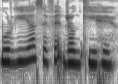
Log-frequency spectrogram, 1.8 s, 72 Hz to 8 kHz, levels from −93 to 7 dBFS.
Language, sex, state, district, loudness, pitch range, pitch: Hindi, female, Arunachal Pradesh, Papum Pare, -13 LUFS, 230-265 Hz, 245 Hz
